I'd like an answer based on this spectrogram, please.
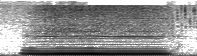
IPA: ð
